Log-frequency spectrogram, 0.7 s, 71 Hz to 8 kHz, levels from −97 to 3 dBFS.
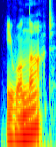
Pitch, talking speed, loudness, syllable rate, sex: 105 Hz, 255 wpm, -15 LUFS, 5.1 syllables/s, male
